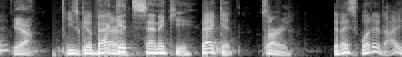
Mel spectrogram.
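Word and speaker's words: Sennecke: Brett Seneca, is that how you say it? Yeah, he's good. Beckett Seneke.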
